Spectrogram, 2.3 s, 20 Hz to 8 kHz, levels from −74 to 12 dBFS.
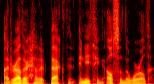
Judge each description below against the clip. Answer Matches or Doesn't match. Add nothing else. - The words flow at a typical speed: Doesn't match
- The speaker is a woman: Doesn't match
